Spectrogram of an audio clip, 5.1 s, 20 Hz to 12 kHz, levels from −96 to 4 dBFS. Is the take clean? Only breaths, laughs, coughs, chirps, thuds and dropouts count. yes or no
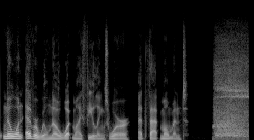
no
